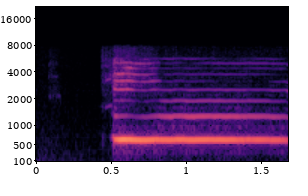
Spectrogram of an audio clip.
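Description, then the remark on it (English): A caller from Canberra, asked to do a doorbell for the show, imitates a doorbell by singing one loud, steady sustained note for just over a second, with no other sounds around it. “In 3, 2, 1, I need you to give us your doorbell, okay?”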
